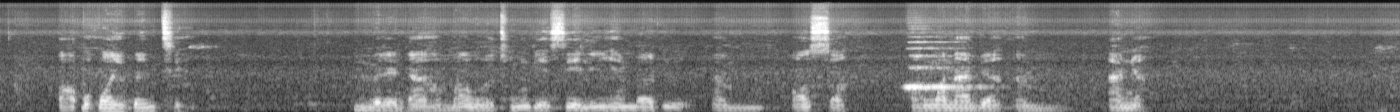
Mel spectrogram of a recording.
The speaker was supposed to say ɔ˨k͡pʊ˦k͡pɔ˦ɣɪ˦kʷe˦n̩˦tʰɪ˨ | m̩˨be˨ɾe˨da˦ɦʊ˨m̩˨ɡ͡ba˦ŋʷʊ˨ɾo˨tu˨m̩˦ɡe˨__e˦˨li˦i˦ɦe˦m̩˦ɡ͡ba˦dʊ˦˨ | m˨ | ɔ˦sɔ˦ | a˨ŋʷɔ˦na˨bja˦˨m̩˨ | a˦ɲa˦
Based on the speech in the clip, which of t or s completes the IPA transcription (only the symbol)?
s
